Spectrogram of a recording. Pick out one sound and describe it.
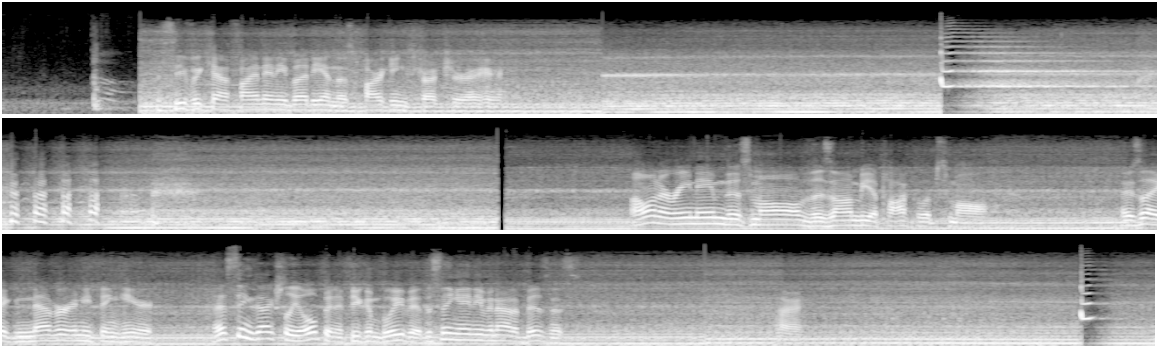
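A motorcycle engine roars close by and revs up and down repeatedly.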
